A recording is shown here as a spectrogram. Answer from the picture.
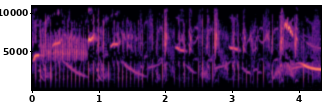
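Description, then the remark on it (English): A common starling sings a busy, unbroken medley of rapid clicks, rattles and sliding whistles. It sounds clear, with no voices. “Starlings, at first glance, are a plain black monochrome little bird.”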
